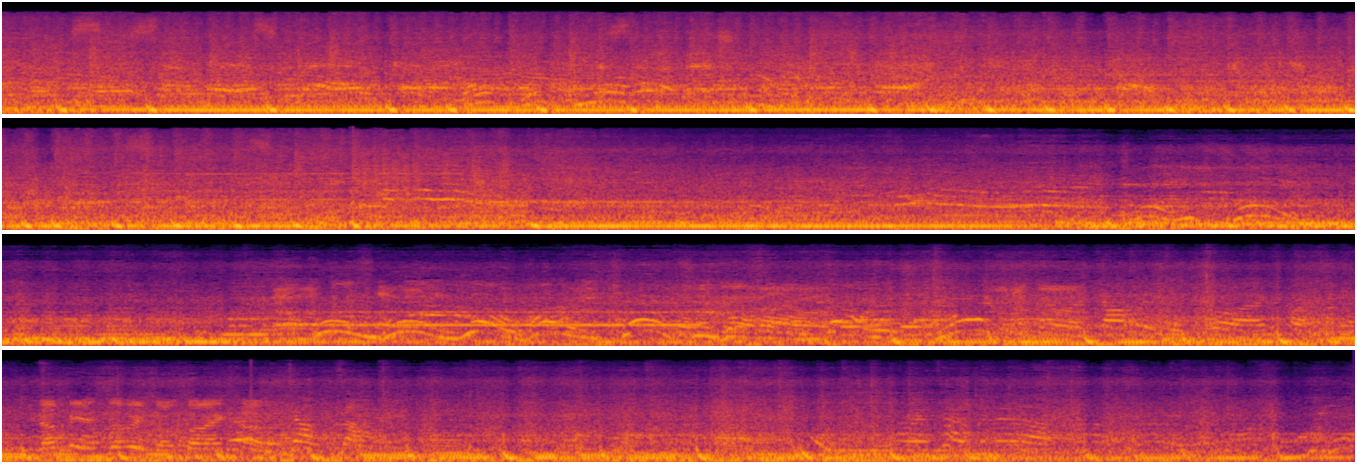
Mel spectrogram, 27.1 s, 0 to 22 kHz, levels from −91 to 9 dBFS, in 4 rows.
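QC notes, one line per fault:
8.53 s and 21.55 s, dropped buffer (overrun): the likely cause is the capture software failing to read its samples before the hardware wrote over them, discarding about 10 ms each time. The audio on either side butts together with no gap, so each spot gives a small jump forward.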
